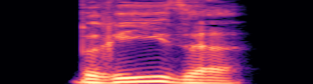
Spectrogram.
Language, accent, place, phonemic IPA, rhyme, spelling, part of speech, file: German, Germany, Berlin, /ˈbʁiːzə/, -iːzə, Brise, noun, De-Brise.ogg
- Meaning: breeze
